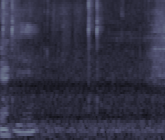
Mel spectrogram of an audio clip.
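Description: A short spoken "예", then a couple of faint clicks from operating a laptop, about a second and a half in, as the spreadsheet on screen is scrolled.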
